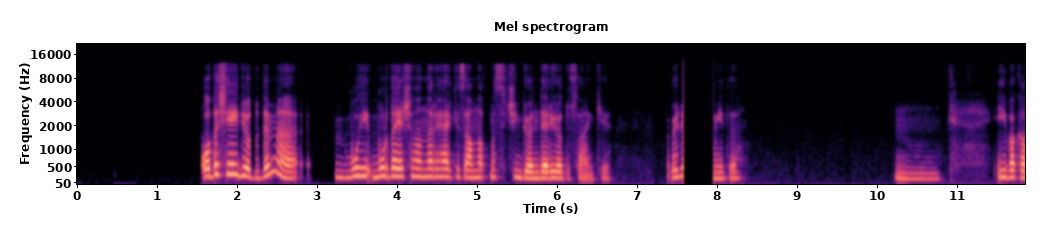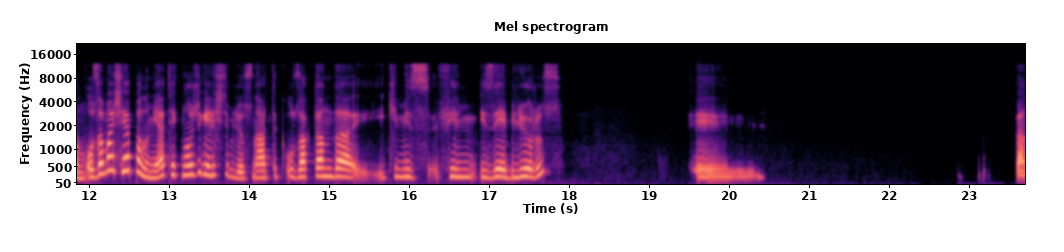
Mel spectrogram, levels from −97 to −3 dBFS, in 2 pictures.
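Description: At 7.58 s the speech cuts out mid-flow and the output stays silent for about 375 ms, resuming at 7.96 s. This is a playback stall, likely the player running short of buffered data or its output thread being briefly blocked before recovering.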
